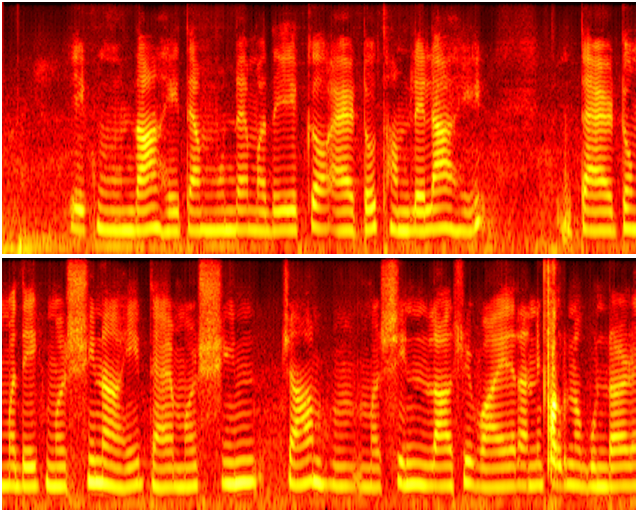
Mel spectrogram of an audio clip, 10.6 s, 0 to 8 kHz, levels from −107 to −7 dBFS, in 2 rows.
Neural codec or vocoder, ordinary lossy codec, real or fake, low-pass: codec, 16 kHz, 2 kbps, X-Codec, HuBERT features, trained on LibriSpeech; none; fake; none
